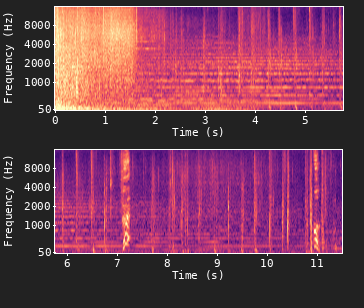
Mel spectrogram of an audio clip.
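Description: Confringo blasting curse in the Hogwarts Legacy video game, a loud explosive burst at the start that trails off, followed by scattered sharp impacts and clinking hits during combat.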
